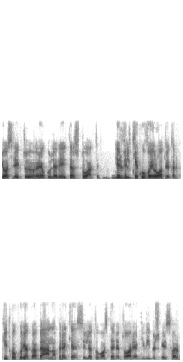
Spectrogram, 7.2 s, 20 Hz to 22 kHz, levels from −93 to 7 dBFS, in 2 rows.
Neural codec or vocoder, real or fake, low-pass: none; real; 7.2 kHz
